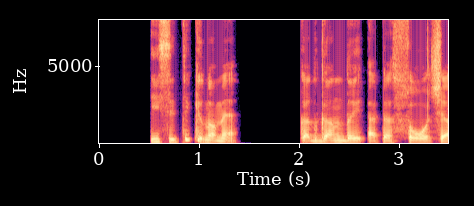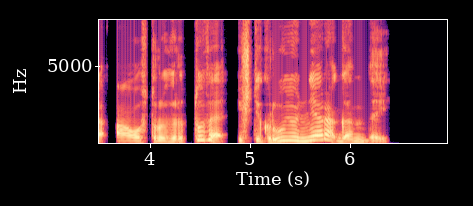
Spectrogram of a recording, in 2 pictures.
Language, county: Lithuanian, Šiauliai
